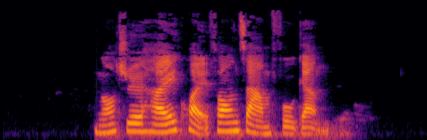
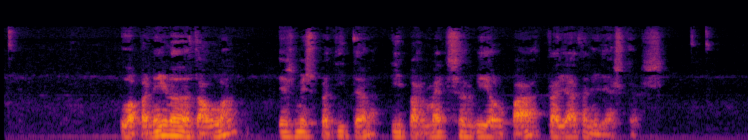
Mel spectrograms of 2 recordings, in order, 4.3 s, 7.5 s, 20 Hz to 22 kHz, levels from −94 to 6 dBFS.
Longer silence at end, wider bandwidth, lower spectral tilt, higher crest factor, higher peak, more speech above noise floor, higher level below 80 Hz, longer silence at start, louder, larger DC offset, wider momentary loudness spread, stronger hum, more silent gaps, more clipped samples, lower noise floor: about the same, 0.85 s vs 0.9 s; first, 16.5 kHz vs 11.5 kHz; second, -4.5 dB/octave vs -6.5 dB/octave; about the same, 18 dB vs 20 dB; first, -2 dBFS vs -8 dBFS; first, 63 dB vs 36 dB; second, -56 dBFS vs -46 dBFS; first, 0.95 s vs 0.1 s; first, -17 LUFS vs -27 LUFS; neither; second, 12 LU vs 18 LU; neither; neither; neither; first, -81 dBFS vs -62 dBFS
